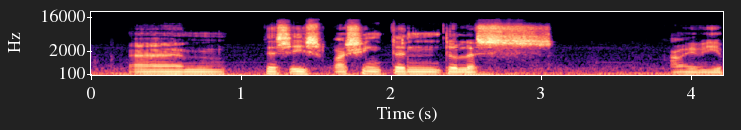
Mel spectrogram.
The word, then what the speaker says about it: Dulles: So, how do you pronounce that? Washington Dole. Uh, Dallas, it's from uh Dallas was a American politician.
